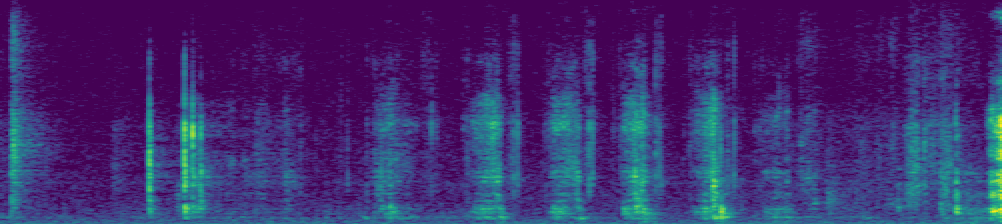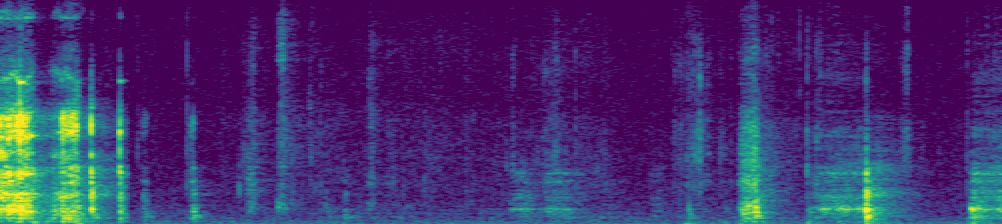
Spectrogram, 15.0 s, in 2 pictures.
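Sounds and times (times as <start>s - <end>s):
soft rubbing rasping strokes: 1.8s - 8.2s
metal bar scraping: 2.8s - 6.1s, 7.0s - 8.6s.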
